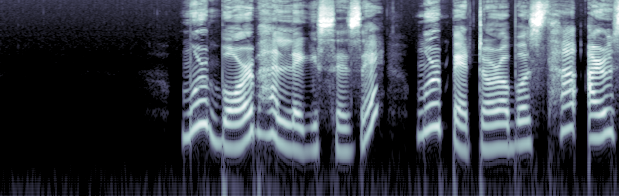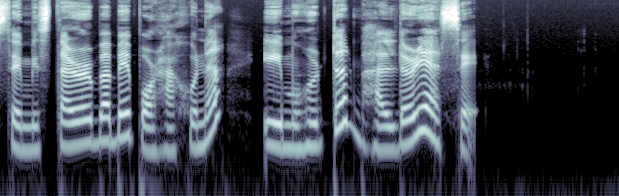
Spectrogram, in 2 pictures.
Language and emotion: Assamese, happy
